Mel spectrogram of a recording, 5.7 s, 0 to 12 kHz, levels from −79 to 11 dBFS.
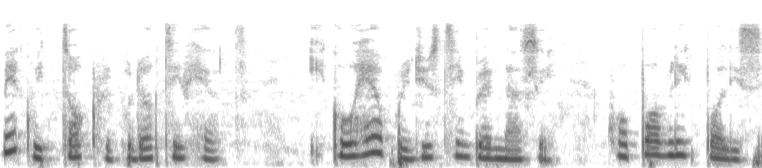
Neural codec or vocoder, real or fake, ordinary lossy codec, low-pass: none; real; AAC, 64 kbps; 7.2 kHz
